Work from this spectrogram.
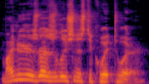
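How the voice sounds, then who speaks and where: A man's voice: a little high, lively intonation, fast talker. A young man co-hosting a podcast, chatting loosely with plenty of teasing and swearing. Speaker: podcast co-host. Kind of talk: casual banter.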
